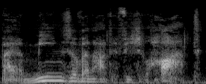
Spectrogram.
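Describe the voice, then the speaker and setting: Obsessive British surgeon, radio horror drama, gravelly, wildly swooping intonation, insistent. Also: male voice, medium pitch, wildly swooping pitch, moderate pace, a bit bright, full character voice. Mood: eager, persuasive. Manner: insistent, enthusiastic, coolly clinical lecturing. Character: eager, persuasive male neurosurgeon obsessed with a macabre experiment. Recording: faint background noise.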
